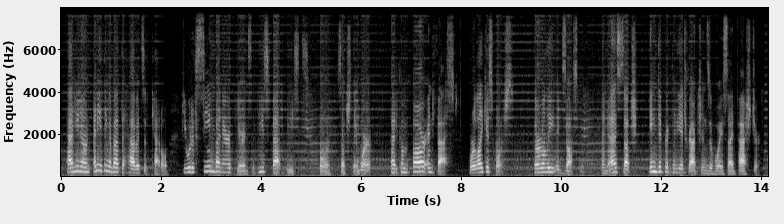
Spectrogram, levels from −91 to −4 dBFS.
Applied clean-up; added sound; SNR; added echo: neural separator model SepFormer DNS4.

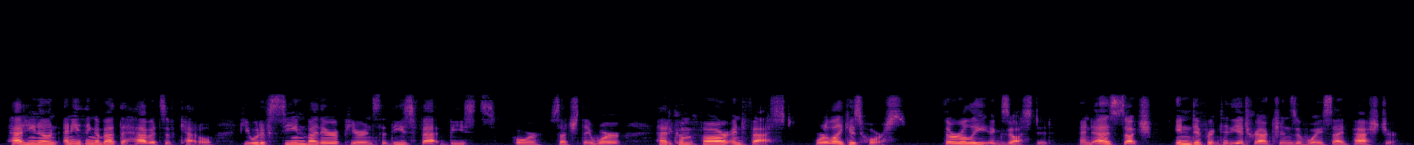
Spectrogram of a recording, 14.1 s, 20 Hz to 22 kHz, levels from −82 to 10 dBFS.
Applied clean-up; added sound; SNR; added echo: none; none; none; none.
